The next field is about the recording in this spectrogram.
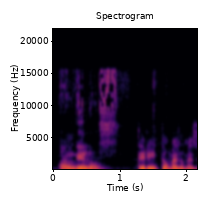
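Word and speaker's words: ἄγγελος: Então, a gente pronuncia angelos, angelos, angelos.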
